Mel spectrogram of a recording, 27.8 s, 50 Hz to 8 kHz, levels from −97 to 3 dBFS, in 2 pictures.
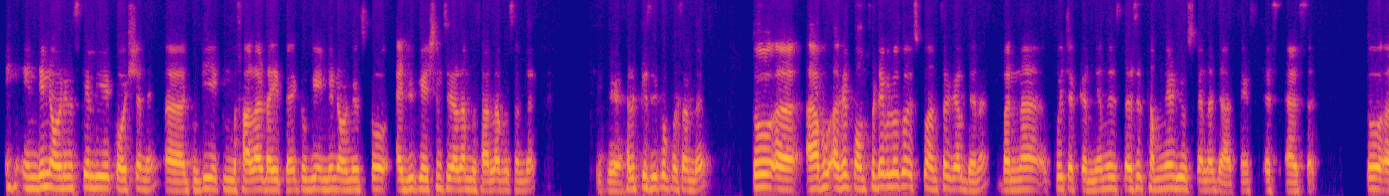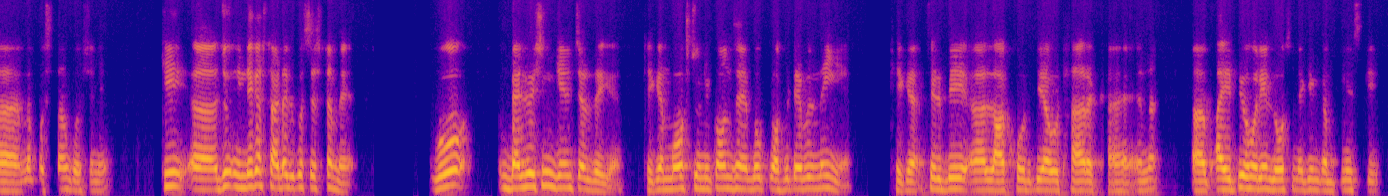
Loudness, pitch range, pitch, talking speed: -19 LUFS, 145-175 Hz, 160 Hz, 210 wpm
